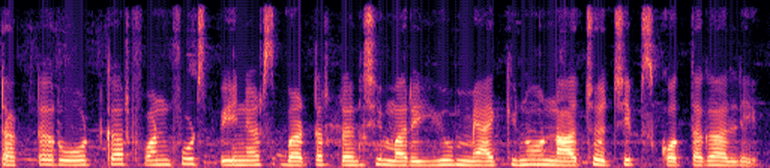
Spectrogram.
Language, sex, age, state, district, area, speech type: Telugu, female, 18-30, Andhra Pradesh, Sri Balaji, rural, read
